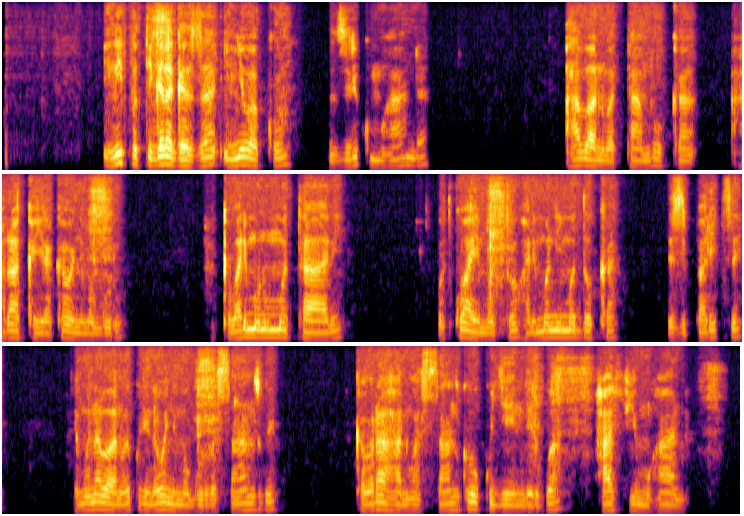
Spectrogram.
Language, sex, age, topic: Kinyarwanda, male, 18-24, government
